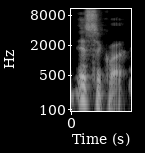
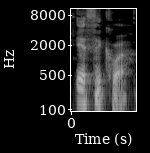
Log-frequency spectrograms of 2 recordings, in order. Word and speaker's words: Issaquah: And I see the two S's in there. Issaquah. – Okay. – But I swear, man, anytime I've heard you pronounce it, I've heard you say it with like a TH, Issaquah. – No, dude. – God damn. – Never.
